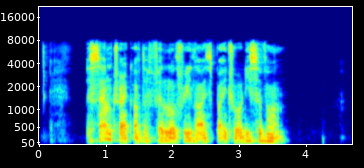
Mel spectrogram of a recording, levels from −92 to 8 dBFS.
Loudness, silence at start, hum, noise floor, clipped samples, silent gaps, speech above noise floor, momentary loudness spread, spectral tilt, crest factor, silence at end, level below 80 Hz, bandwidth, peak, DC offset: -19 LUFS; 0.05 s; none; -60 dBFS; under 0.1%; none; 41 dB; 7 LU; -4 dB/octave; 18 dB; 1.05 s; -54 dBFS; 8.4 kHz; -4 dBFS; under 0.1%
